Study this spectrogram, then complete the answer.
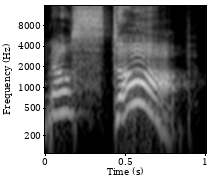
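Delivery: sharp high protest, loud on STOP; acted yell. Curly's wife pulling away from Lenny, yelling in protest. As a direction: raise your voice to make him quit. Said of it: "she starts to yell at him".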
